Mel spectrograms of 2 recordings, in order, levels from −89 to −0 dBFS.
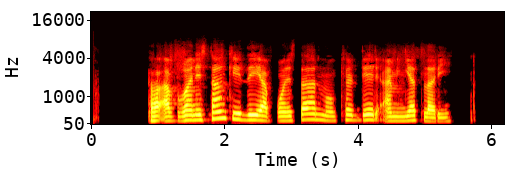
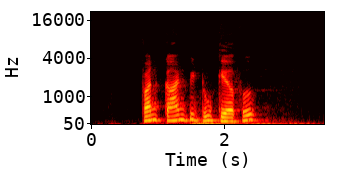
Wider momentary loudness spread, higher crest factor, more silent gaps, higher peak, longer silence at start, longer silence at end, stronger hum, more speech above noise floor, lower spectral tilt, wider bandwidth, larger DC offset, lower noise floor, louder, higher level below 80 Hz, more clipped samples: about the same, 8 LU vs 6 LU; about the same, 18 dB vs 18 dB; first, 2.73-2.79 s, 3.07-3.15 s, 3.71-3.75 s vs none; first, 0 dBFS vs -18 dBFS; about the same, 0.85 s vs 0.75 s; first, 0.8 s vs 0.15 s; neither; first, over 73 dB vs 35 dB; second, -7.5 dB/octave vs -9 dB/octave; second, 6.8 kHz vs 11.5 kHz; neither; first, under -90 dBFS vs -68 dBFS; first, -18 LUFS vs -34 LUFS; second, -70 dBFS vs -54 dBFS; neither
